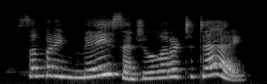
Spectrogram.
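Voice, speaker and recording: A woman does a squeaky put-on character voice at an extremely high pitch and a fairly quick pace. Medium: read story. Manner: warm, encouraging.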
